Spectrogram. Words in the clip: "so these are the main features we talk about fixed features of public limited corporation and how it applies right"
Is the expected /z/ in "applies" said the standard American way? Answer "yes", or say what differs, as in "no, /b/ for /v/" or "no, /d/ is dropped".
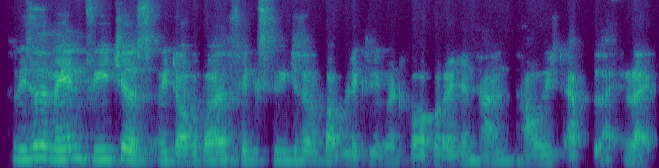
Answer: no, /z/ is dropped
